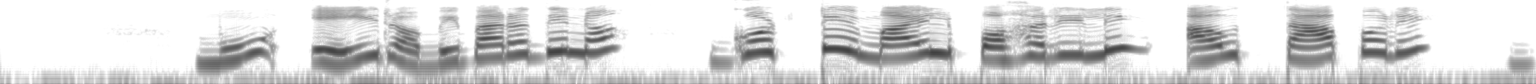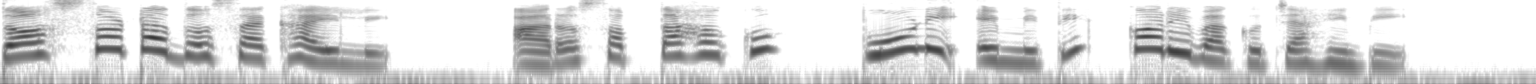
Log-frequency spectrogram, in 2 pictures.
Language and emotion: Odia, happy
